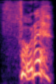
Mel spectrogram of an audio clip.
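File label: Voice attack, Japanese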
